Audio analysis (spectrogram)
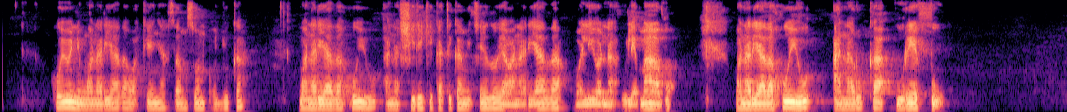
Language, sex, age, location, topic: Swahili, male, 25-35, Nakuru, education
